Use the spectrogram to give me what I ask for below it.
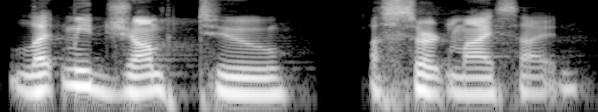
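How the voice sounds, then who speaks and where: A man's voice: a little high, little pitch movement, slow, a bit bright. A young man talking earnestly and reflectively in a casual discussion, with frequent fillers and restarts.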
